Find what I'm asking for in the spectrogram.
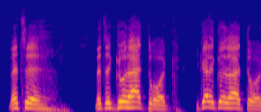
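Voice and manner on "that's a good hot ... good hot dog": put-on old-school, old New Yorker accent. Showing how old New Yorkers talk: old New Yorker impression. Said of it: "They always talking like this".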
